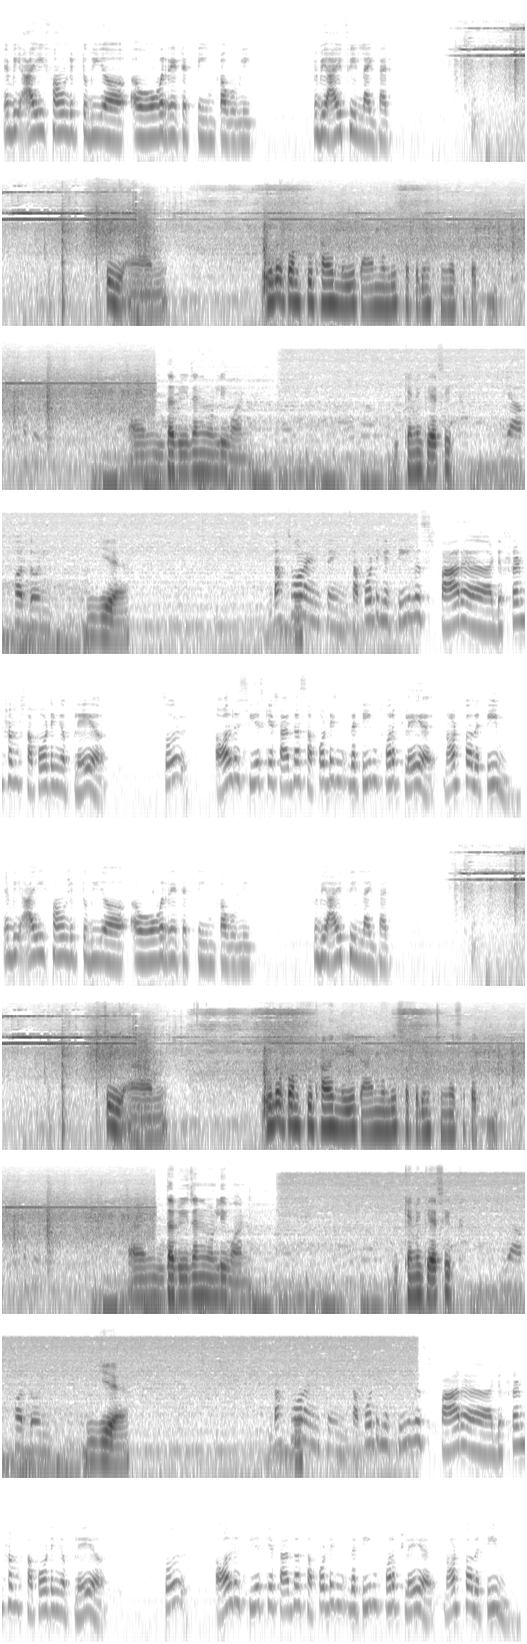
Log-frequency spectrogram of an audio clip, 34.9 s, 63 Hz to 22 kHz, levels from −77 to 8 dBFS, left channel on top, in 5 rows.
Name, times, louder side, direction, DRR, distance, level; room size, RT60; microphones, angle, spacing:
voice 1, 0.0-3.4 4.2-5.2 14.2-14.6 20.6-21.6 24.5-29.3 30.1-30.4 30.7-34.7, left 3 dB, 60° left, 7.8 m, -38 dB
sound 1, 6.0-16.0, right 1 dB, 5° right, 0.5 m, -28 dB
voice 2, 8.3-9.2 10.5-13.6 15.6-17.3 19.1-20.0 22.0-22.6 24.8-24.9, right 3 dB, 90° right, 1.1 m, -26 dB
sound 2, 9.0-26.5, right 9 dB, 40° right, 1.6 m, -40 dB
sound 3, 15.1-22.1, equal, 15° left, 6.5 m, -40 dB
head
